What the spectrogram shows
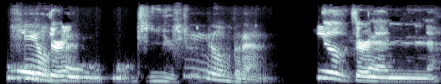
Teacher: Yeah, this is when we talk about how long you hold something, the duration. I want you to hold that E sound a little bit longer.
